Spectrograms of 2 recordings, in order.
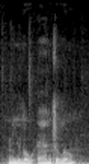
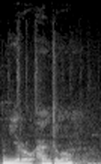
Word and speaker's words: Nero Angelo: kind of revealed that he's Nilo Angelo, or Nero Angelo, well, however you want to pronounce that, either R or L.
